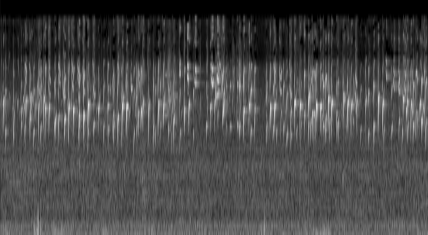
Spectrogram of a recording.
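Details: European goldfinch giving a stimulating twittering song in the batbata style: long run of fast, sparkling high notes and buzzy trills, nearly unbroken, with faint low knocks in the background.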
